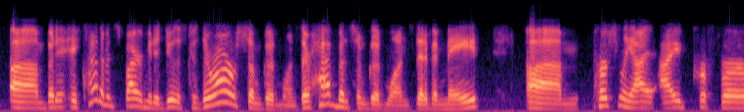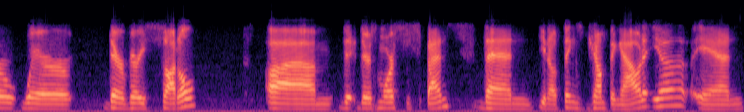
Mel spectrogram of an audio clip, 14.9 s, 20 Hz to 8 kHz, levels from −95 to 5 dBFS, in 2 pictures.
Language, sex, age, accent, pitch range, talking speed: English, male, 30-49, American, 135-180 Hz, 200 wpm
